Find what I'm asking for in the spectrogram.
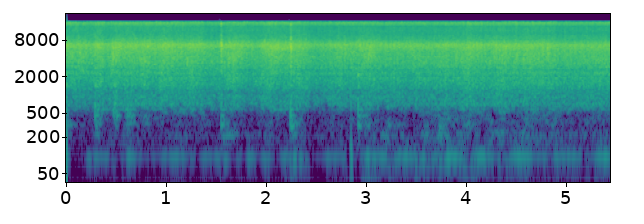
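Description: Onion with ginger-garlic paste fries in ghee, a steady hissing sizzle with a faint low hum beneath and a few soft stirring knocks.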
